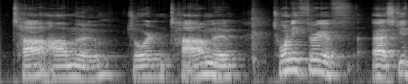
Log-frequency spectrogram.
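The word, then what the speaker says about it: Ta'amu: Ole Miss Jordan will say his name correctly taha mu Jordan Tom move 23 excuse me 22 33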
